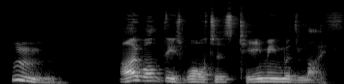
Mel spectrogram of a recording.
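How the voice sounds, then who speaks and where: In a booming, warm put-on character voice, a man of medium pitch speaks at a fairly slow pace. His intonation is lively. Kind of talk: bedtime story. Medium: read story. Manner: warm and pleased, like Father Christmas.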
